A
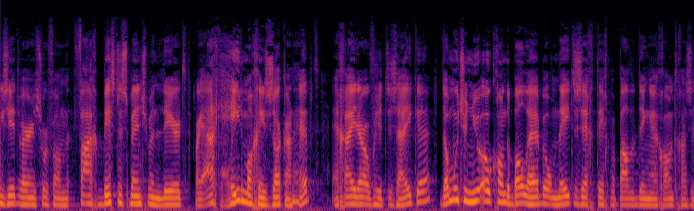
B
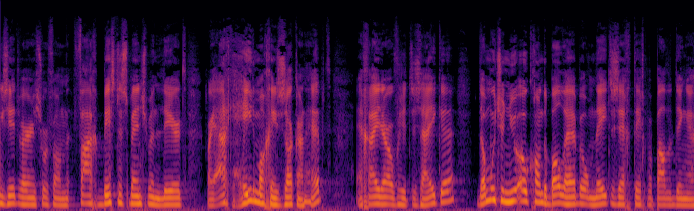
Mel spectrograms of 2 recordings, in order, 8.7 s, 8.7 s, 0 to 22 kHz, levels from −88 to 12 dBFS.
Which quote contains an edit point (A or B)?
A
